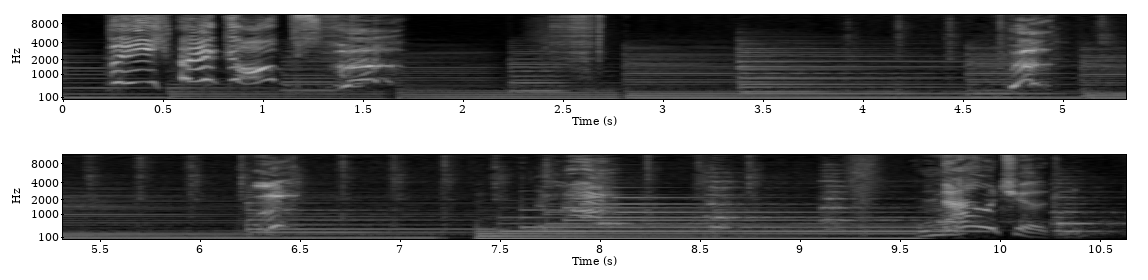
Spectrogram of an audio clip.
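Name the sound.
cartoon character hiccuping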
